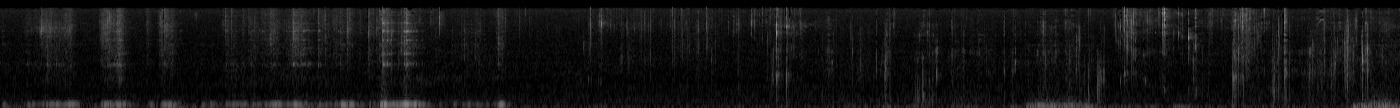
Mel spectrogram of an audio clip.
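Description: Close-miked chewing of crisp fried food (pizza and onion rings), with rhythmic chewing for about five seconds. After a quieter pause come crunchy bites with small crisp clicks and two low thuds.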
